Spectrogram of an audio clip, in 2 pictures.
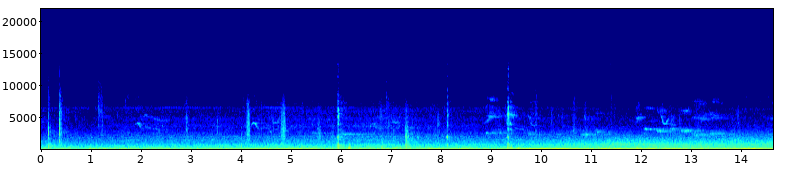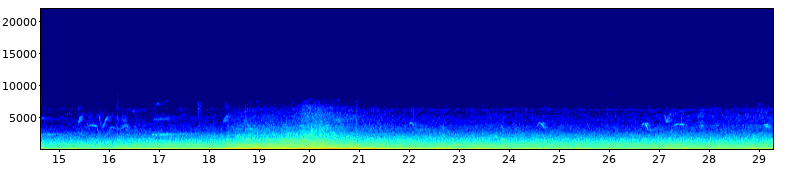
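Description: A tennis ball bounces on a hard court at a distance.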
